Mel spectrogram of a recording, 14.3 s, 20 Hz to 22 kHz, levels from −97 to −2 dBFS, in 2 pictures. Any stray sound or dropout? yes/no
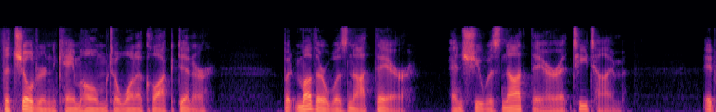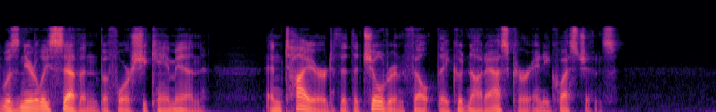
no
